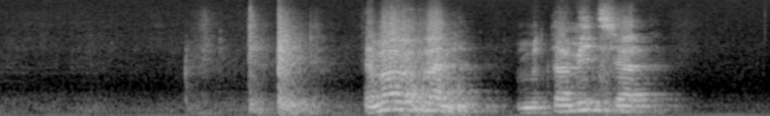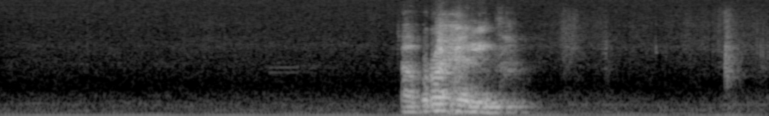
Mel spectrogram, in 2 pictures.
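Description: A man speaks in a firm voice.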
